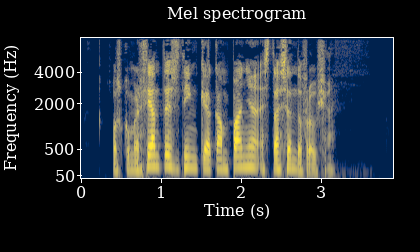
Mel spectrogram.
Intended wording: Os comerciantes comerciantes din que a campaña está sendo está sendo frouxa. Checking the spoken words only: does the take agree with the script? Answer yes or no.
no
